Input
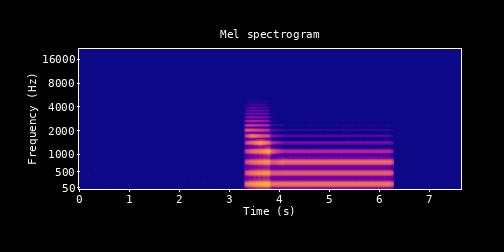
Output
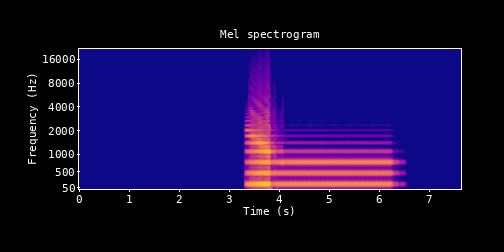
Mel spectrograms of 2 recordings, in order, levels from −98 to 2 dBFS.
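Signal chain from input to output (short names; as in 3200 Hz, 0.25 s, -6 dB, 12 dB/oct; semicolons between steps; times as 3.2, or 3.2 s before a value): spectral noise reduction 15 dB; 3.69–4.91 high shelf 2200 Hz +4 dB; in parallel at -6 dB: one-sided clip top -25 dBFS; on the sum: feedback echo 0.131 s, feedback 26%, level -22 dB; gain +3.5 dB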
